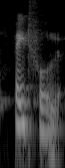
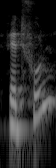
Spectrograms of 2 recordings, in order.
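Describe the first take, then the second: First: "Faithful" said slowly, carefully, in a French speaker's English; "Faithful" pronounced with an English accent, a bit hesitant; English pronunciation. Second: Said in the usual way. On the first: Shown as a demonstration. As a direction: try "Faithful" the English way, softer and slower. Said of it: "mon accent est vraiment, euh, nul de chez nul". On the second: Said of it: "Faithful, I'm sorry".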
